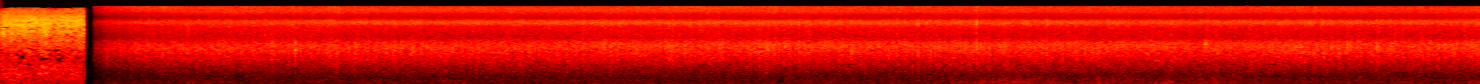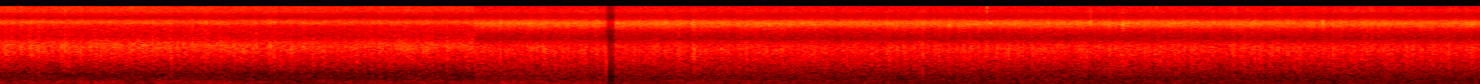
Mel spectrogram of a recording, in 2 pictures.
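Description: Steady heavy rain falling, an even hiss with short dropouts about a second in and again about twenty-one seconds in.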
